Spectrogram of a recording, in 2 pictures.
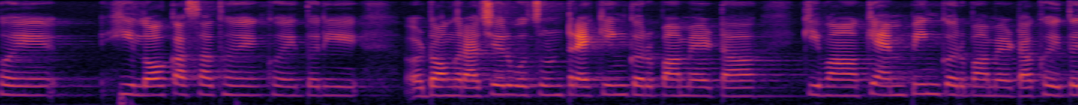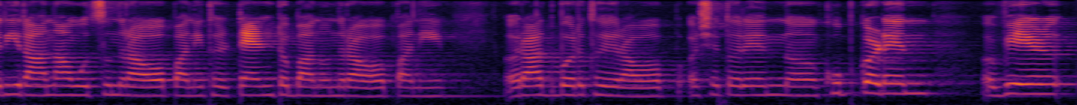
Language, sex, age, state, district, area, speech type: Goan Konkani, female, 30-45, Goa, Tiswadi, rural, spontaneous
